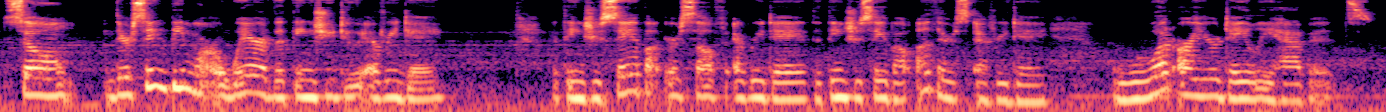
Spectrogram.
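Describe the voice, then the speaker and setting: A young woman giving a casual pick-a-card tarot reading to her viewers, her voice a little raspy from many readings, now and then dropping to a whisper as she reads the cards. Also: mid-range voice, moderate pace, mellow, slight background noise, low-quality recording. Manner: intuitive, addresses viewers directly, drops to whispers while reading cards.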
